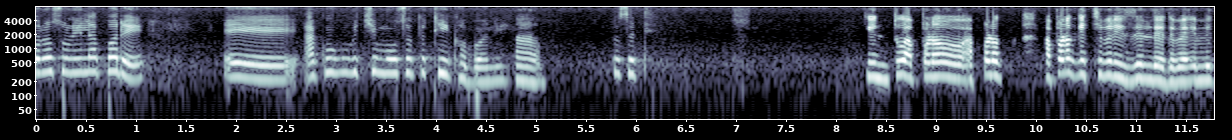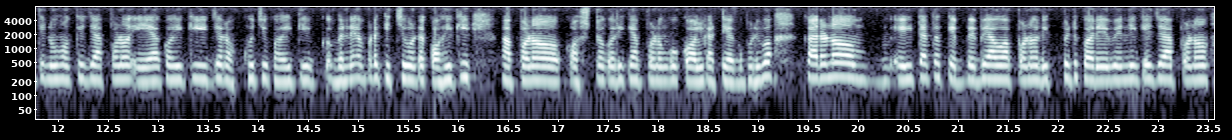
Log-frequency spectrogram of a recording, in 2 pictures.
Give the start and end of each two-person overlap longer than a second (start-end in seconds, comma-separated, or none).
none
